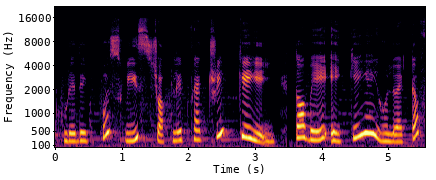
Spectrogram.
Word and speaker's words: Cailler: আরে আজকে আমরা ঘুরে দেখব সুইস চকলেট ফ্যাক্টরি কেই তবে এই কেই হলো একটা ফ্রেঞ্চ ওয়ার্ড আসল বানানটা ওই যে দেখো ওপরে লেখা আছে মানে ইংলিশ ওয়াইজ বললে কেলার এটা হলো সুইজারল্যান্ডের মোস্ট ফেমাস একটা চকলেট ব্র্যান্ড।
